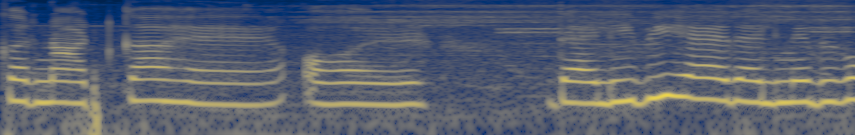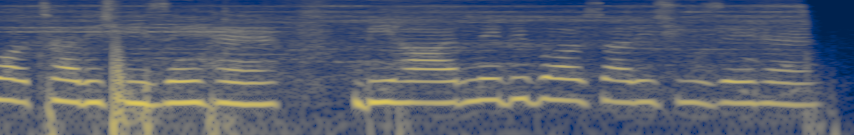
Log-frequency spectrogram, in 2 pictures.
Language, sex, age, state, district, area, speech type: Urdu, female, 18-30, Uttar Pradesh, Ghaziabad, rural, spontaneous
